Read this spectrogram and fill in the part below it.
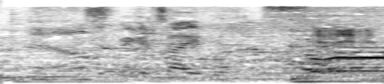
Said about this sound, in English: We got a crowd.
